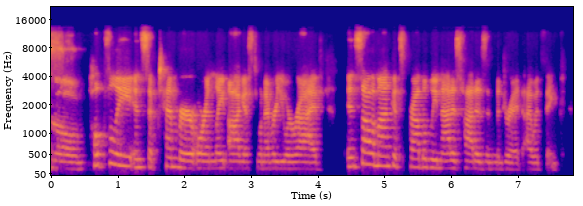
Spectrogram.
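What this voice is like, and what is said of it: Minnesota accent. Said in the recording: “I hear your Minnesota accent. ... I hope it's not too strong”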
